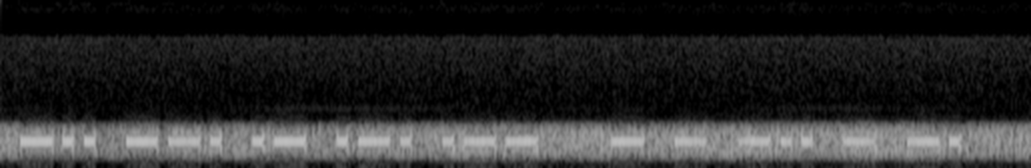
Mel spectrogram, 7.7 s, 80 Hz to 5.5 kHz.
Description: Morse code, heard as a keyed tone, about 15 wpm, 500 Hz. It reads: DGARW TTDTN
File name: M08a- -1355utc-8096khz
